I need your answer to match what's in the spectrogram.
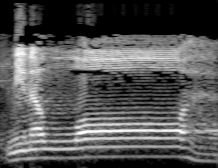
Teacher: عند الهاء عودوا بأفواهكم إلى وضعها الطبيعي، ولا تنطقوا الهاء وفمكم مفتوح فتخرج الهاء مفخمة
